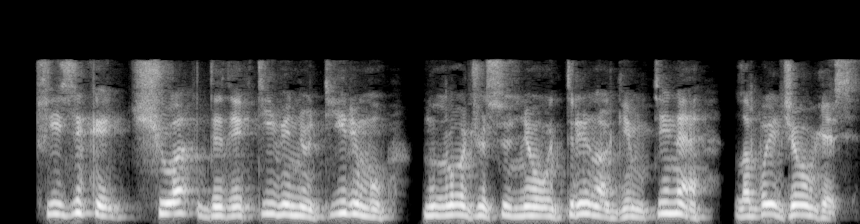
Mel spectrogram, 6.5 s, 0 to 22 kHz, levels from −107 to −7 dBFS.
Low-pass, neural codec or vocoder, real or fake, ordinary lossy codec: 7.2 kHz; vocoder, 22.05 kHz, 80 mel bands, WaveNeXt; fake; MP3, 48 kbps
